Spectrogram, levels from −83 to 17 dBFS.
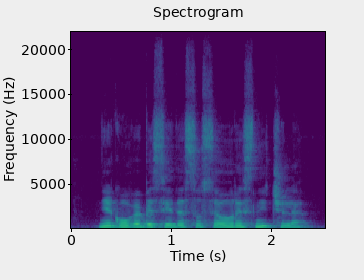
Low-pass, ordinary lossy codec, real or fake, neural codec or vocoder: none; none; real; none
